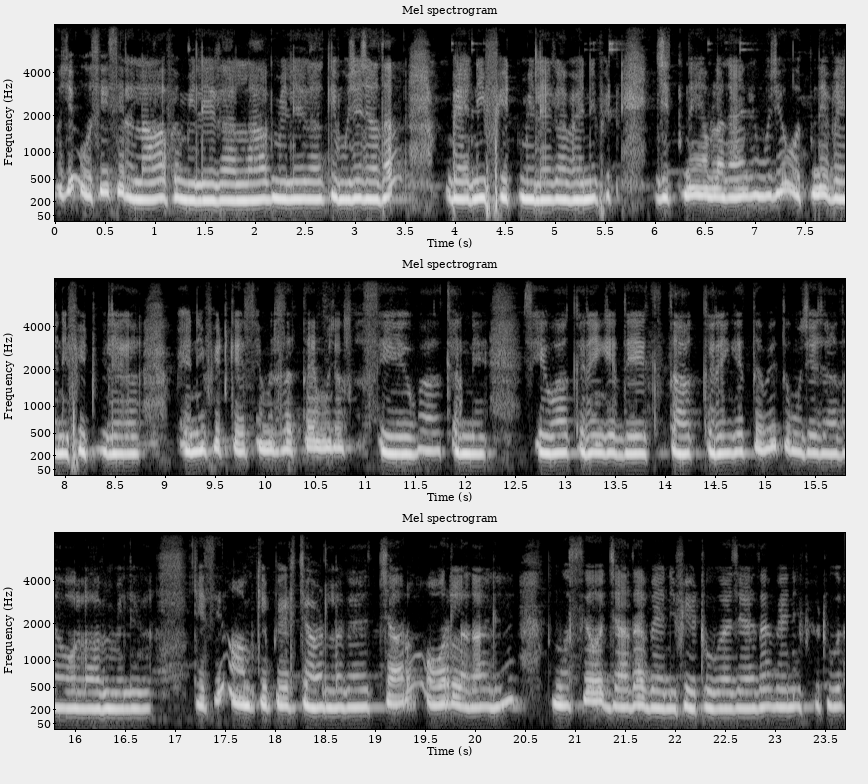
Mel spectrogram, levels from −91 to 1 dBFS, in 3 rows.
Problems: none marked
